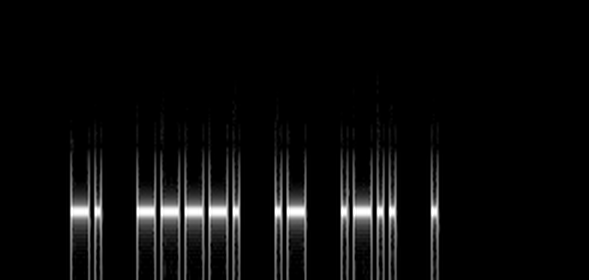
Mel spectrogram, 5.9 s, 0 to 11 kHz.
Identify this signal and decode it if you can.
Morse code, heard as a keyed tone, about 20 wpm, spaced as for 14 wpm, 700 Hz. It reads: N9ALE
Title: 179 Lesson 29g - Slash - Call Signs 20wpm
